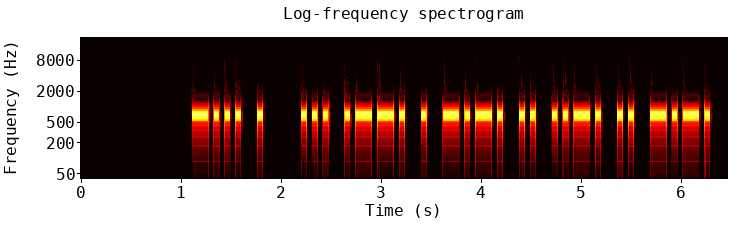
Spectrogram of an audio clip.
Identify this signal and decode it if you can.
Morse code, heard as a keyed tone, about 22 wpm, 700 Hz. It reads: BE SPECIFIC
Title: Sentences from Top 1000 Words - Review Part 3 - 22wpm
